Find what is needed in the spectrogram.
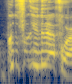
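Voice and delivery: high, whiny mock complaint; mock Wayno. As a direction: squeak it out like the annoyed friend. Voicing angry woken-up Wayno.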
